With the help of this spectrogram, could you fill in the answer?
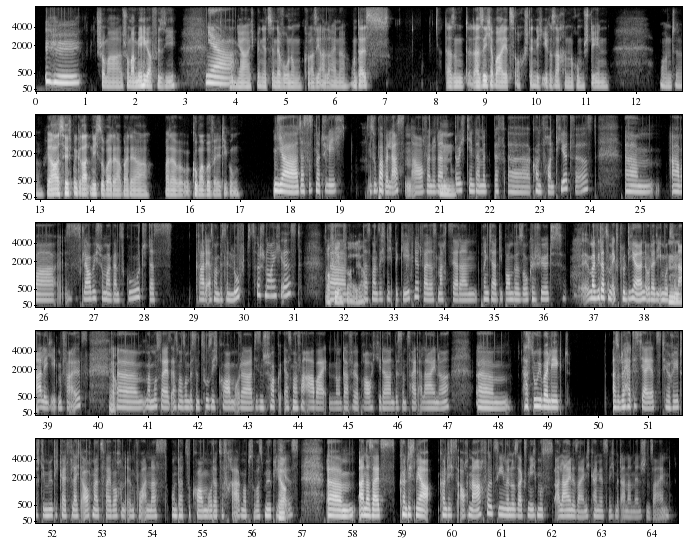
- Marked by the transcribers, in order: distorted speech; laughing while speaking: "mega"; other background noise; throat clearing; tapping
- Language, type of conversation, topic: German, advice, Wie kann ich das Ende einer langjährigen Beziehung oder eine Scheidung gut bewältigen?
